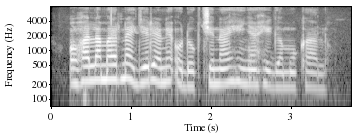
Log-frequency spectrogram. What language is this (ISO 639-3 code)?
luo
